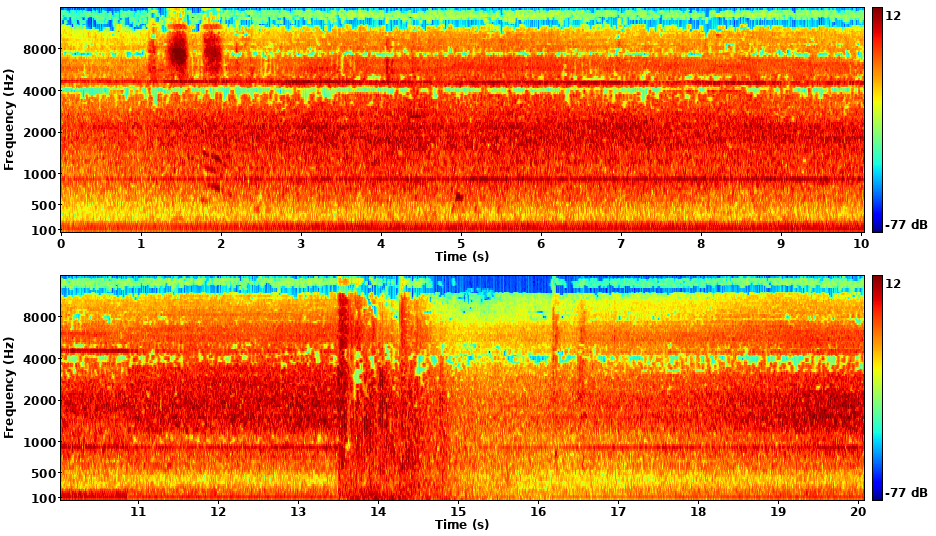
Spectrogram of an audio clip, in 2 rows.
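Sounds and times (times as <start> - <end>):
tank engine droning: 0.0 - 20.0
loud blast: 13.4 - 17.0.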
